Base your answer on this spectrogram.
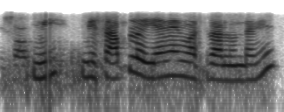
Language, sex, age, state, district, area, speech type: Telugu, female, 45-60, Andhra Pradesh, Bapatla, urban, conversation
